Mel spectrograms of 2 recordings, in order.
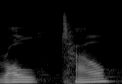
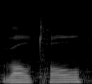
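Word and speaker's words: Roltall: The third boss goes by the name of Roll Tal, or Roll Tall, depending on how you want to pronounce it.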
